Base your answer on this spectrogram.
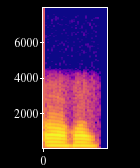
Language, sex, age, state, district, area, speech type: Assamese, female, 30-45, Assam, Udalguri, rural, conversation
